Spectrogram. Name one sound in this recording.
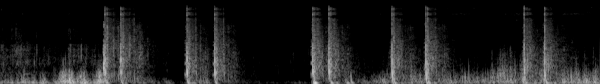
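A pistol fires quick shots a short distance away.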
